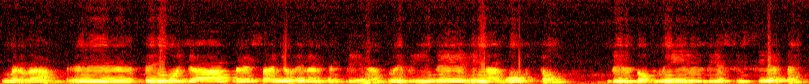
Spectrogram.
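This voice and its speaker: Venezuelan woman, distant and mellow. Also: mid-range voice, slow pace. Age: 50s. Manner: earnest, detailed, frequent "eh" and "¿verdad?". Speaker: interview guest, engineer. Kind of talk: conversational interview.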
